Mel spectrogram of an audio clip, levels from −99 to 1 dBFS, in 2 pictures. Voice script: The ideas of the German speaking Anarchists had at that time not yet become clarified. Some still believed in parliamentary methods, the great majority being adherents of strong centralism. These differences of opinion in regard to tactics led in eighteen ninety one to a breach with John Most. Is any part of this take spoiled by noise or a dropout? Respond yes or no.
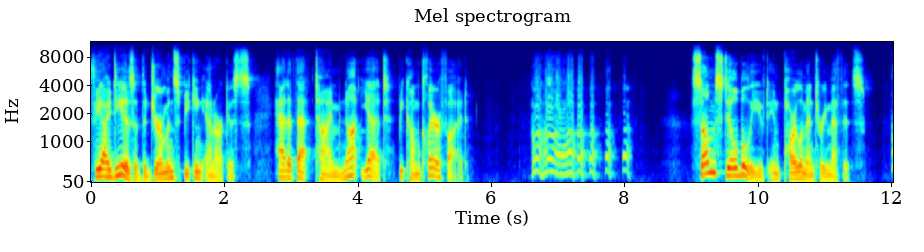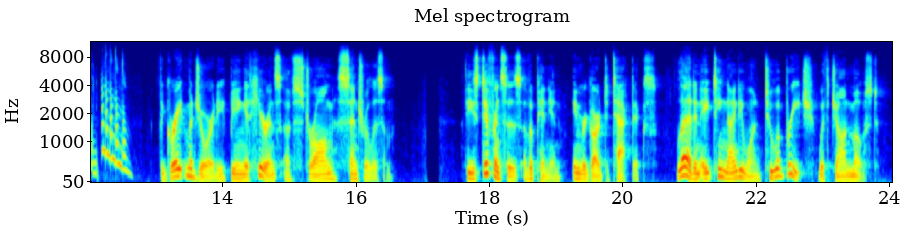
yes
